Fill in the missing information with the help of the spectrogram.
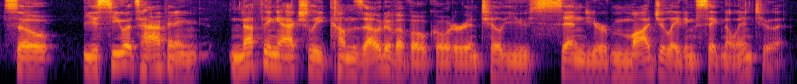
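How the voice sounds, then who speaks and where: Low-voiced man giving a casual tutorial. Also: normal speed, hardly any pauses. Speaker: host and audio production instructor. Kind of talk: casual tutorial, explaining studio gear.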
